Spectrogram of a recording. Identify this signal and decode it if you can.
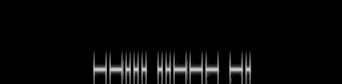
Morse code, heard as a keyed tone, about 30 wpm, 700 Hz. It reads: 72N
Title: Common Cut Numbers - 3-Digit 30wpm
